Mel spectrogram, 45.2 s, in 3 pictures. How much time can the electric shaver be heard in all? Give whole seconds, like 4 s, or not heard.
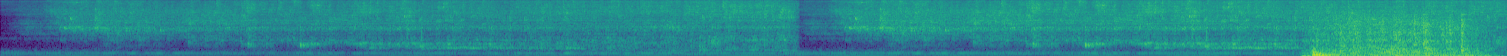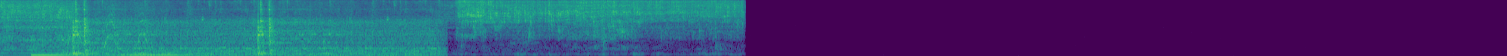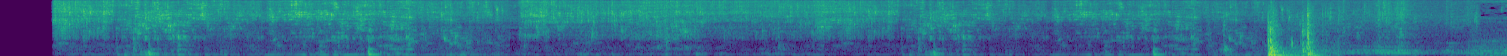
not heard.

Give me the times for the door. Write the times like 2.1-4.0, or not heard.
13.0-15.1, 42.4-43.4.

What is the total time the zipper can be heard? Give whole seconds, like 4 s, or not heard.
2 s.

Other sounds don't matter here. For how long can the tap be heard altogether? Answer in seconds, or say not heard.
37 s.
